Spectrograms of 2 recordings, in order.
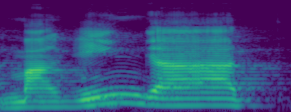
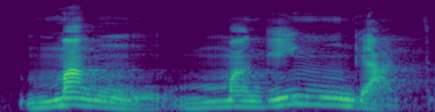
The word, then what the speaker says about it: mag-ingat: Mag-ingat. MG. Without pronouncing G. Mag-ingat.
